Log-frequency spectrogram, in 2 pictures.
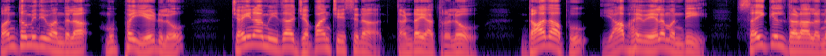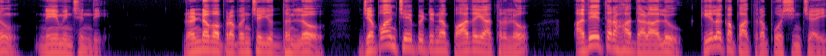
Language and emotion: Telugu, neutral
